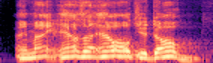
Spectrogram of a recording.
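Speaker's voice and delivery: put-on high, boyish kid's voice; little kid voice. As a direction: squeak it up like a small boy on a bike. Retells a little kid's question.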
